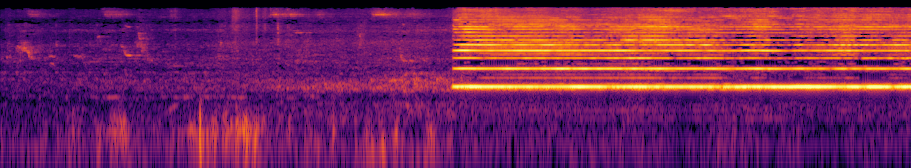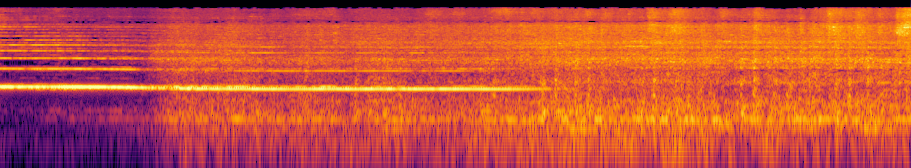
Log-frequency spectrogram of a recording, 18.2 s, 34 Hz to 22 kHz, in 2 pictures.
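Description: Indian Railways WAG-7 electric locomotive sounding one long horn blast that starts suddenly about four seconds in, its pitch dipping slightly as the locomotive draws level, then fading out. The freight wagons follow, their wheels rumbling and clattering on the rails as they roll past.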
